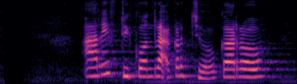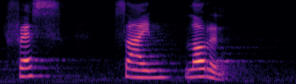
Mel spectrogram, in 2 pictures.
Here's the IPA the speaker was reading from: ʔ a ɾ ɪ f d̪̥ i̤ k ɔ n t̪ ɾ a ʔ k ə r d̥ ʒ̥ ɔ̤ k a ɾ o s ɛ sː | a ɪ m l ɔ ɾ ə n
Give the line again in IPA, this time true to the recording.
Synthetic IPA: ʔ a ɾ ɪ f d̪̥ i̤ k ɔ n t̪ ɾ a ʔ k ə r d̥ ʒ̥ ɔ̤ k a ɾ o f ɛ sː | a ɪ n l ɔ ɾ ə n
